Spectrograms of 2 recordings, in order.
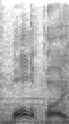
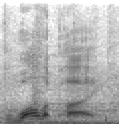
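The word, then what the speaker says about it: Hualapai: This is Walapai. See how it's spelled? H U A L A P A I. Walapai.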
